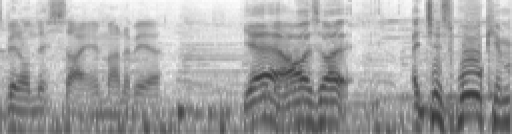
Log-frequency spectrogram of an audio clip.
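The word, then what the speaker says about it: Manorbier: the local area, to Menorby, as you say, and Pembrokeshire. Manabia. Sorry, apologies. No, it's a classic. It's a classic. I got the French pronunciation going on there.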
